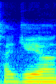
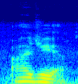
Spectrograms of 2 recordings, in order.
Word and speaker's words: Hygeia: So the H is not pronounced in Greek, so I'm sorry if I pronounce Hygeia and I should say Hygeia.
